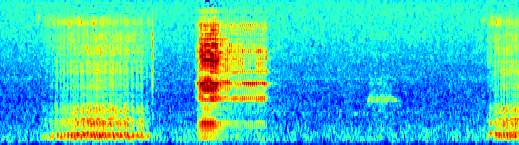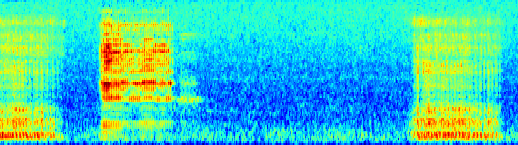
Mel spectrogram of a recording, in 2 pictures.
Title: Snoring Dog - King Charles Cavalier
